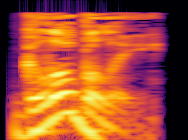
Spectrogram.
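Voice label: "globally", British English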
